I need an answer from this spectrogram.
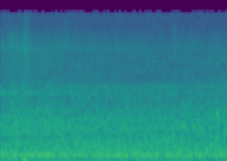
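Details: Even broadband hiss and low rumble like distant traffic, with no animal call heard.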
